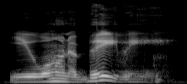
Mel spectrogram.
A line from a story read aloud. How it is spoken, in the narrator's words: he slurred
